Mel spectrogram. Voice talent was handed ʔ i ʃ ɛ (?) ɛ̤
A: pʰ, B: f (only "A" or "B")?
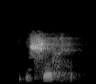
B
